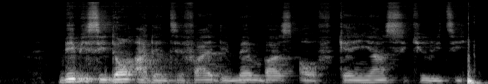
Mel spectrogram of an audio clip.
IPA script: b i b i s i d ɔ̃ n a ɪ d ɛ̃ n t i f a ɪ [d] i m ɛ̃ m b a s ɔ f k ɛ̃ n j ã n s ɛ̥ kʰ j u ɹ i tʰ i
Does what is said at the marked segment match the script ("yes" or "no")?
yes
